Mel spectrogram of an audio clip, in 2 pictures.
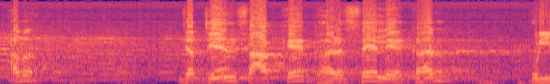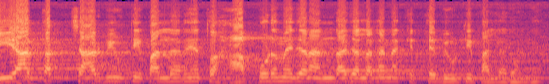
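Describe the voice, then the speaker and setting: A man's voice: a little high, steady tone, moderate pace. A man preaching a devotional sermon to a large gathering with a Madhya Pradesh Hindi accent, repeating lines emphatically to drive his point home. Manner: repetitive, emphatic, rhetorical preaching. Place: large outdoor religious gathering. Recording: echoey hall, long reverb, faint music.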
